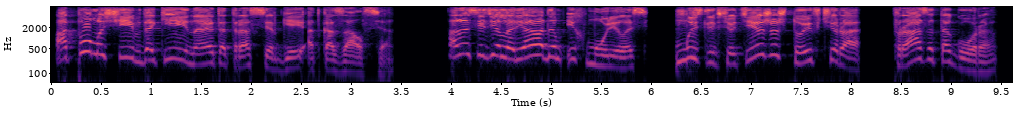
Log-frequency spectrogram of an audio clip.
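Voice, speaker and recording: A woman narrating a novel aloud, reading with lively, strongly varied intonation. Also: medium pitch, moderate pace. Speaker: audiobook narrator.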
